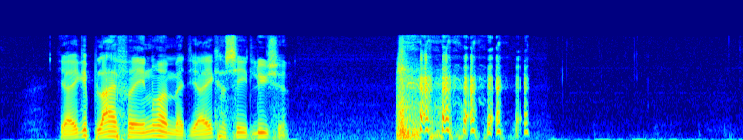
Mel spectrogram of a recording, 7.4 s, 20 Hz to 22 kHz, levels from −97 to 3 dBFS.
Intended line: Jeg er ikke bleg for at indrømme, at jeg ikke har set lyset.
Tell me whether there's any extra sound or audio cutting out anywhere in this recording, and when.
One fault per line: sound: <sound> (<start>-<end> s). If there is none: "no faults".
sound: laugh (3.9-5.3 s)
